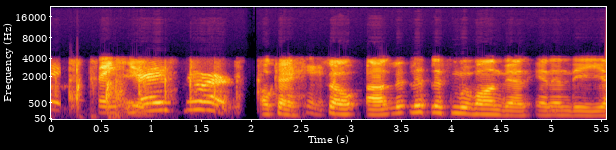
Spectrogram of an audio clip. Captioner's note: applause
